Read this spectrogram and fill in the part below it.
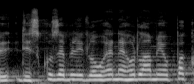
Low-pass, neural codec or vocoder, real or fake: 14.4 kHz; none; real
